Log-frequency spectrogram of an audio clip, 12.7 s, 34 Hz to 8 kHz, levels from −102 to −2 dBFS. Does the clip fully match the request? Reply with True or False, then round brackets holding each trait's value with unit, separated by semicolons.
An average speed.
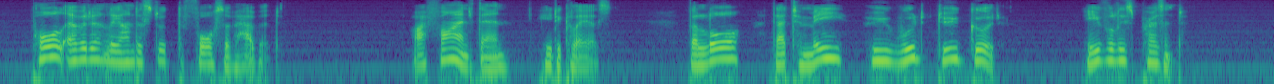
False (115 wpm)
